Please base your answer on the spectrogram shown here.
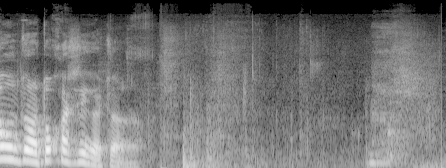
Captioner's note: thud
